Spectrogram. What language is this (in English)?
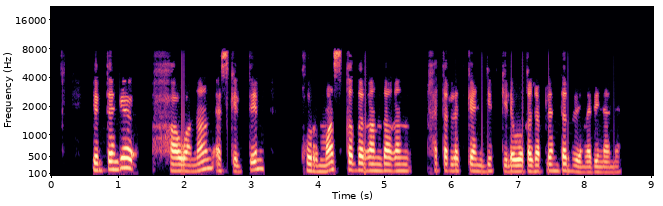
Bashkir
